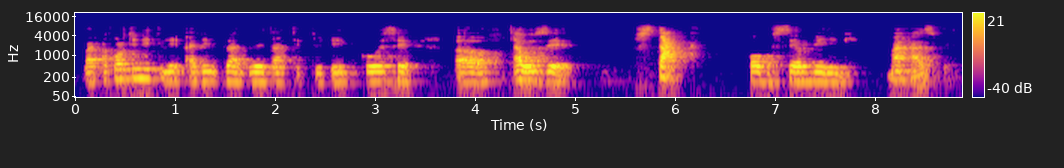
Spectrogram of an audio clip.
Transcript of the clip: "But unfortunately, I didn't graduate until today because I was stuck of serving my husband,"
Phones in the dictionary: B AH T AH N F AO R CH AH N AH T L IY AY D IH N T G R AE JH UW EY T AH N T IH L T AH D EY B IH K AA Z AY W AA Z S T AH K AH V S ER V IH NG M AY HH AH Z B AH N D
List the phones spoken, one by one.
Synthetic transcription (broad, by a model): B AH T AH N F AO R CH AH N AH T L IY AY D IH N G R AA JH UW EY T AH T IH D T AH D EY B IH K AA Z AY W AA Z S T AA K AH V S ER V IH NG M AY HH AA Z B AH N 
